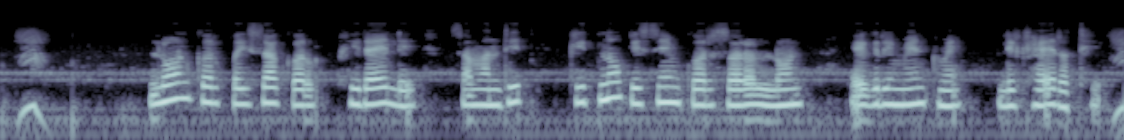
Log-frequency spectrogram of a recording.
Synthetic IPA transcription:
loːnkəɾpəɪsakəɾpʰɪɾaele | sə̃mbə̃nd̪ʱɪt̪̚ | kɪt̪nokɪsɪmkəɾsəɾəlːoːn | ḛːɡɾimẽɳʈmẽ | lɪkʰaeɾət̪ʰḛː

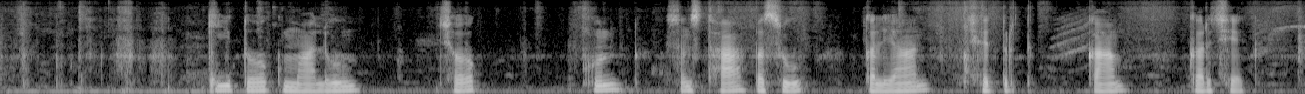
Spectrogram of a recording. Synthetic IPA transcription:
kiːt̪oːkmaːluːm | t͡ʃʰoːk | kʰːun | sə̃nst̪ʰaːpəsu | kəljaːnt͡ʃʰet̪ɾɪt̪ | kaːmkəɾt͡ʃʰeːk

